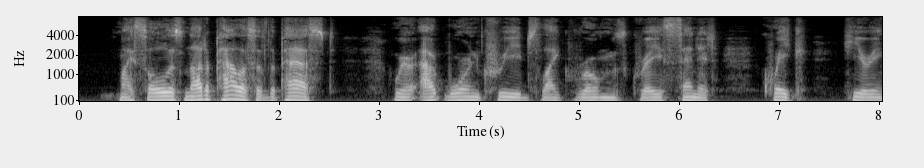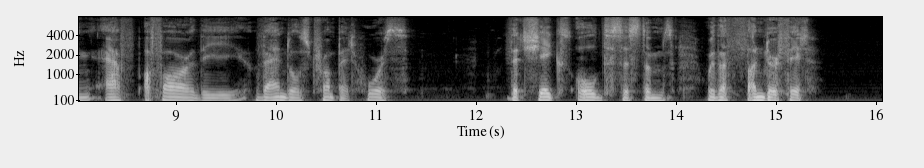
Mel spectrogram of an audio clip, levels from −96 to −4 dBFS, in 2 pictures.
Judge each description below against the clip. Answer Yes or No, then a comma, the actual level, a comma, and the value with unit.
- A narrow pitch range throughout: Yes, narrow, 2.0 semitones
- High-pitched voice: No, low, 110 Hz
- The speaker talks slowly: Yes, slow, 115 wpm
